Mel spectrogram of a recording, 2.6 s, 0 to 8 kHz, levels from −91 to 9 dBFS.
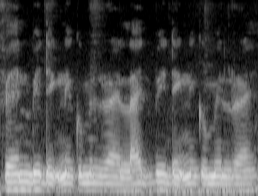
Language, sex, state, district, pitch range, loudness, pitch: Hindi, male, Arunachal Pradesh, Longding, 105-115 Hz, -13 LUFS, 110 Hz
